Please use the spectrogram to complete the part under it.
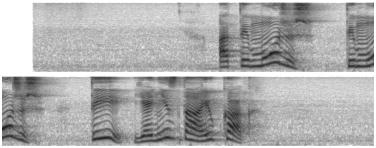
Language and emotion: Russian, angry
